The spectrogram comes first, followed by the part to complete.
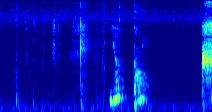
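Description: A woman is whispering. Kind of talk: casual playful talk to a child. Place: home room. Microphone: phone near.

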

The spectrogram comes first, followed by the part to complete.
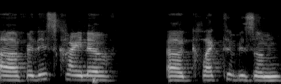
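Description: In a Chinese accent, the speaker talks at a moderate pace with fairly even intonation. The background is quiet. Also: woman. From China, Jiangxi province. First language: Mandarin Chinese. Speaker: university English lecturer. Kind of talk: lecture. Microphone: webcam.

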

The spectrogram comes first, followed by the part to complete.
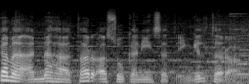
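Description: With music in the background, a man at medium pitch uses lively intonation at a moderate pace. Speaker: news anchor and voiceover artist. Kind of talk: documentary narration.

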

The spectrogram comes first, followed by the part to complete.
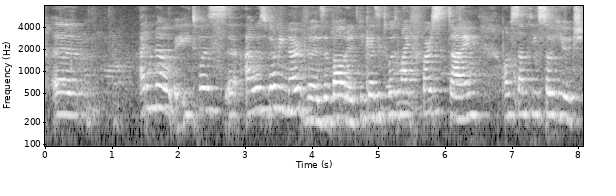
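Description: With light background noise and audible room echo, a woman speaks at a high pitch in a Portuguese accent, her intonation fairly even. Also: fairly slow pace. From Portugal. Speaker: singer. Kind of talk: press conference Q&A. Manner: halting. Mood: slightly shy, relaxed. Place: hall.

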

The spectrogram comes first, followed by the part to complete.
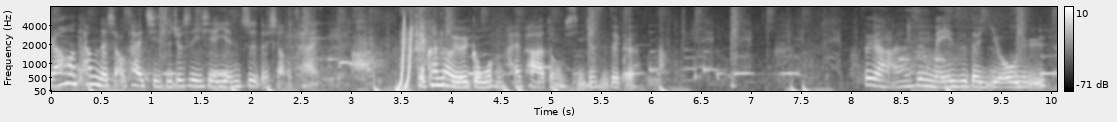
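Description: Over clear background music, a woman talks at a fairly quick pace with ordinary pitch variation. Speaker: food vlogger. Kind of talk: casual vlog chat. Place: cafe. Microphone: lapel.

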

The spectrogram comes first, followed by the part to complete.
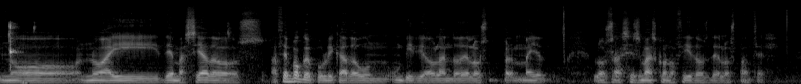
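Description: A man talks fairly slowly in a very deep, low voice. Faint music plays in the background. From Spain. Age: 40s. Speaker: YouTube history channel host. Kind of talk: casual interview chat. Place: home room.

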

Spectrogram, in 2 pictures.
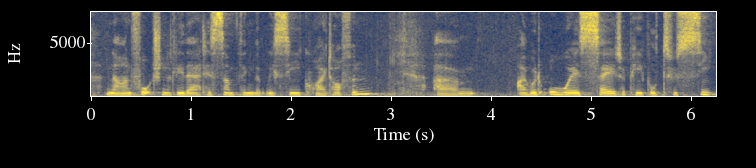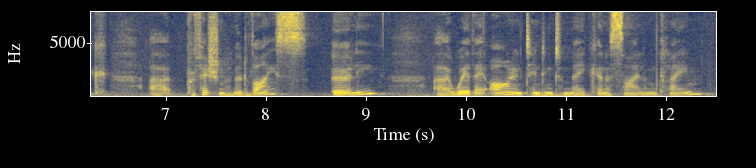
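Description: Against light background noise, a woman speaks at a moderate pace with a fairly low pitch and ordinary pitch variation. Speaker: immigration lawyer. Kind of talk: interview. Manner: halting, many repetitions and fillers. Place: studio.

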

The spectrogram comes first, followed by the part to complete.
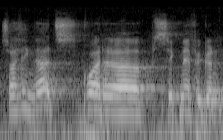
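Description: A man with an English accent, ordinary pitch variation and a fairly slow pace, with light background noise. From England. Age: 50s. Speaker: writer. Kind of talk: panel discussion. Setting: stage with audience. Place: tent. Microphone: lapel.

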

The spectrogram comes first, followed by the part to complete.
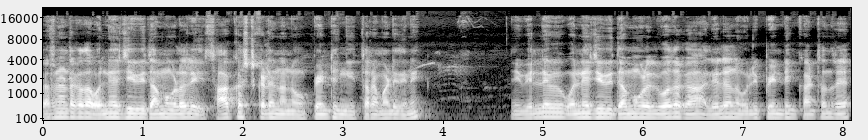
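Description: In a monotone, flat delivery, a man speaks with a dark, mellow tone at a fairly low pitch. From Chitradurga, Karnataka, India. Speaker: wildlife painter and vlogger. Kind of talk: vlog narration. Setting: outdoors at a zoo.

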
